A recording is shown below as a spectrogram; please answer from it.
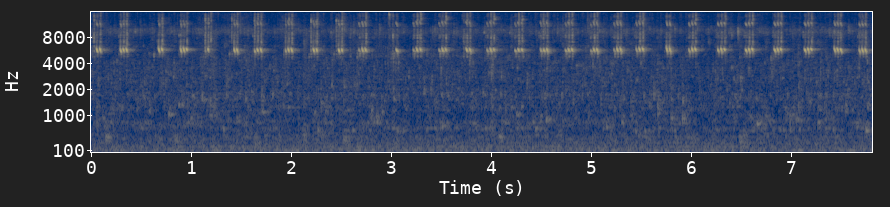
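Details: Cricket of the genggong type chirping with gentle water in the background, used for mastering competition songbirds. Piercing high pulses come evenly, roughly four per second, with a low murmur underneath.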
